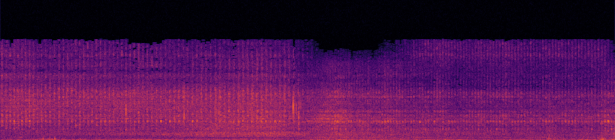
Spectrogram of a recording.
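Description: Steady, fluctuating low rumble of wind and road noise on a bike-mounted camera's microphone while riding along a street, with car traffic close by.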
